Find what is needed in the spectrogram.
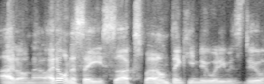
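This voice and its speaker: This man's voice has a very deep, low pitch. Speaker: stand-up comedian, podcast guest. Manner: slow talker; says it is just how he talks.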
